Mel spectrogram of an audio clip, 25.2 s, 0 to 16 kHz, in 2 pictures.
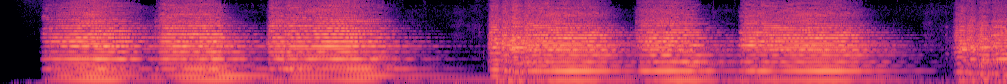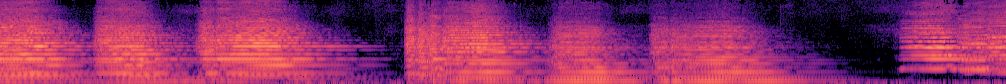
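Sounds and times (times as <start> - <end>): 
cello concerto in G major slow movement: 0.5 - 25.1.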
